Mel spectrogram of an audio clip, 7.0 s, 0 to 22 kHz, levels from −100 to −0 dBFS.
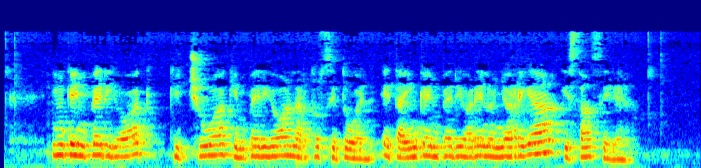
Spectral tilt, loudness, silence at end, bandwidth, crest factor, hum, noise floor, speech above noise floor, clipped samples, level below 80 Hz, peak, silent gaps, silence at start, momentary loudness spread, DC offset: -7 dB/octave; -21 LUFS; 0.7 s; 11.5 kHz; 18 dB; none; -57 dBFS; 37 dB; under 0.1%; -58 dBFS; -2 dBFS; none; 0.5 s; 8 LU; under 0.1%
